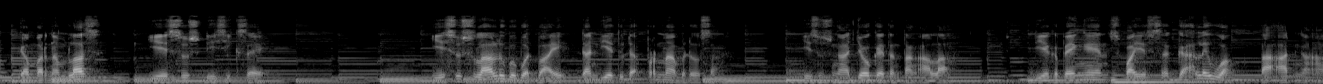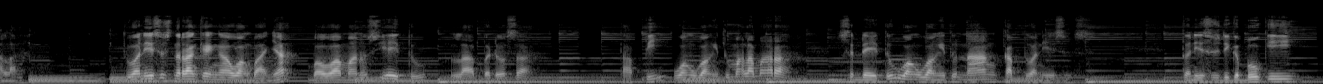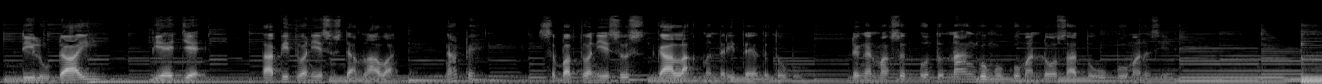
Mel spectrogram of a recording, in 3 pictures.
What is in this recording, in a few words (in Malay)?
good news melayu tanjung raja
